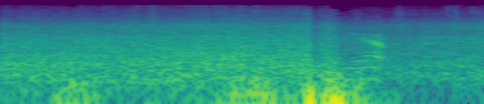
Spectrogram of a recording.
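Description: Strong, gusty wind blowing through bare, leafless trees and buffeting the microphone, with a heavy low rumble from a gust on the mic about one and a half seconds in.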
